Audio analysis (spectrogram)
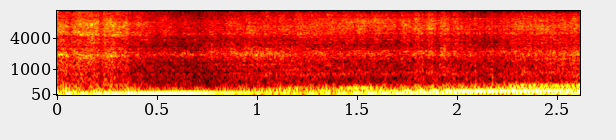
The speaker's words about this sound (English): So this sound we're about to hopefully hear in the background. Oh, there it is. I hope you hear it. That's our previous guest, Will's Trans Am.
